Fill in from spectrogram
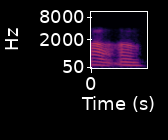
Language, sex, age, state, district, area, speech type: Malayalam, female, 45-60, Kerala, Kottayam, rural, conversation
